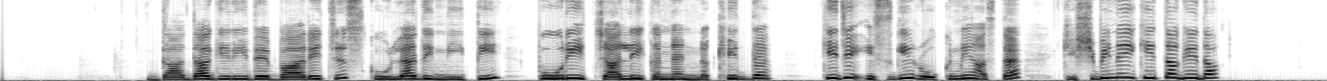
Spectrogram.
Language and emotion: Dogri, disgusted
